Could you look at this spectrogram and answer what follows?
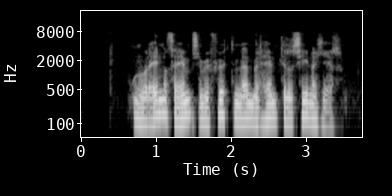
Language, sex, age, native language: Icelandic, male, 40-49, Icelandic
